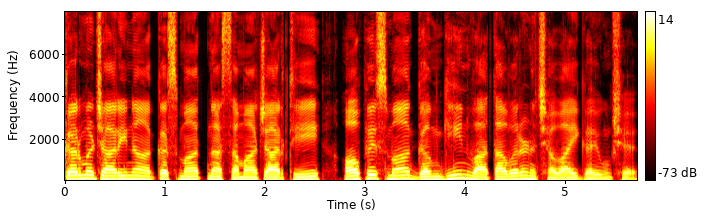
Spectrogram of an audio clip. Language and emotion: Gujarati, sad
